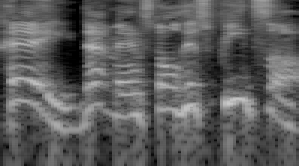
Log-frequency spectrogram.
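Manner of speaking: mock alarmed, high, mild meme-style half-shout. Retelling a meme about a guy who screams: imitating a screaming man. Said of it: "the guy that screams".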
